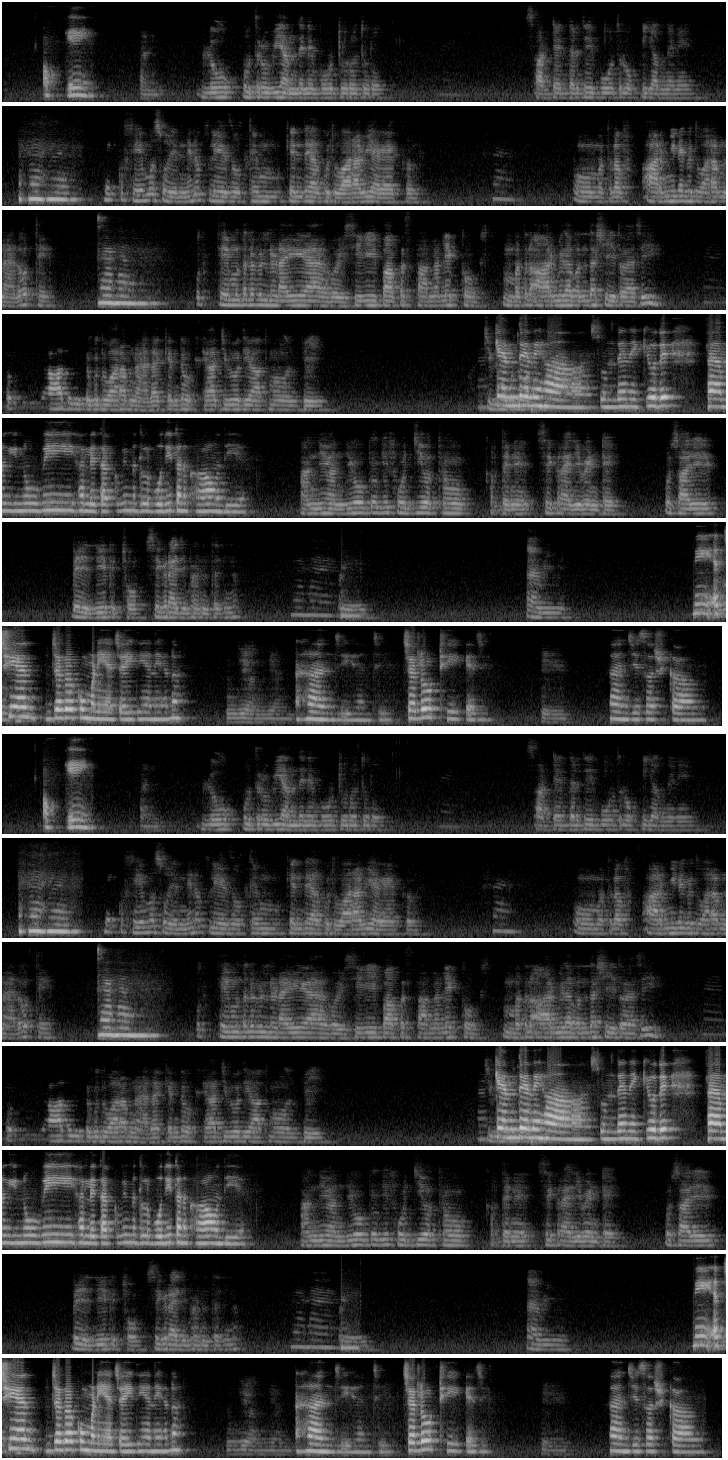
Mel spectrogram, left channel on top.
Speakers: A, on the right; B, on the left.
A: ਓਕੇ।
B: ਹਾਂਜੀ ਲੋਕ ਉੱਧਰੋਂ ਵੀ ਆਂਦੇ ਨੇ ਬਹੁਤ ਦੂਰੋਂ- ਦੂਰੋਂ ਸਾਡੇ ਇੱਧਰ ਤੇ ਬਹੁਤ ਲੋਕੀ ਜਾਂਦੇ ਨੇ।
A: ਹਮ -ਹਮ।
B: ਇੱਕ ਫੇਮਸ ਹੋ ਜਾਂਦੀ ਨਾ ਪਲੇਸ, ਉੱਥੇ ਕਹਿੰਦੇ ਆ ਗੁਰਦੁਆਰਾ ਵੀ ਹੈਗਾ ਇੱਕ।
A: ਹਾਂ <inaudible>
B: ਉਹ ਮਤਲਬ ਆਰਮੀ ਨੇ ਗੁਰਦੁਆਰਾ ਬਣਾਇਆ ਨਾ ਉੱਥੇ।
A: ਹਮ -ਹਮ ਹ
B: ਉੱਥੇ ਮਤਲਬ ਲੜਾਈ ਹੋਈ ਸੀਗੀ ਪਾਕਿਸਤਾਨ ਨਾਲੇ ਇੱਕਥੋਂ ਮਤਲਬ ਆਰਮੀ ਦਾ ਬੰਦਾ ਸ਼ਹੀਦ ਹੋਇਆ ਸੀ। ਯਾਦ ਵਿੱਚ ਗੁਰਦੁਆਰਾ ਬਣਾਇਆ ਵਾਂ ਕਹਿੰਦੇ ਉੱਥੇ ਅੱਜ ਵੀ ਉਹਦੀ ਆਤਮਾ ਉਸਦੀ
A: ਕਹਿੰਦੇ
B: ਉਹ ਗੁਰਦੁਆਰਾ
A: ਨੇ ਹਾਂ, ਸੁਣਦੇ ਨੇ। ਕਿ ਉਹਦੀ ਫੈਮਲੀ ਨੂੰ ਵੀ ਹਲੇ ਤੱਕ ਵੀ ਮਤਲਬ ਉਹਦੀ ਤਨਖਾਹ ਆਉਂਦੀ ਹੈ।
B: ਹਾਂਜੀ - ਹਾਂਜੀ ਉਹ ਕਿਉਂਕਿ ਫੌਜੀ ਉੱਥੋਂ ਕਰਦੇ ਨੇ ਸਿੱਖ ਰੈਜੀਮੈਂਟ ਦੇ। ਉਹ ਸਾਰੇ <inaudible> ਭੇਜਦੀ ਪਿੱਛੋਂ ਸਿੱਖ ਰੈਜੀਮੈਂਟ ਦੇ ਸੀ ਨਾ।
A: ਹਮ -ਹਮ।
B: <unintelligible> ਹੈ ਵੀ
A: ਨਹੀਂ
B: ਚਲੋ
A: ਅੱਛੀਆਂ
B: ਠੀਕ
A: ਜਗ੍ਹਾ ਘੁੰਮਣੀਆਂ ਚਾਹੀਦੀਆਂ ਨੇ ਹਨਾ।
B: ਹਾਂਜੀ-ਹਾਂਜੀ।
A: ਹਾਂਜੀ -ਹਾਂਜੀ, ਚਲੋ ਠੀਕ ਹੈ ਜੀ।
B: ਅਤੇ <unintelligible>
A: ਹਾਂਜੀ, ਸਤਿ ਸ਼੍ਰੀ ਅਕਾਲ।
